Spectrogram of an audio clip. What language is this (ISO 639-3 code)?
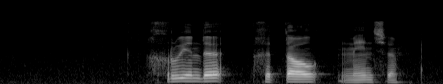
afr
